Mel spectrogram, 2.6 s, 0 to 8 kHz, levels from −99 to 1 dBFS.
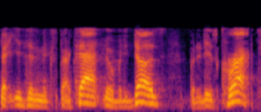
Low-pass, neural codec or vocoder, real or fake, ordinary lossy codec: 7.2 kHz; none; real; AAC, 16 kbps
